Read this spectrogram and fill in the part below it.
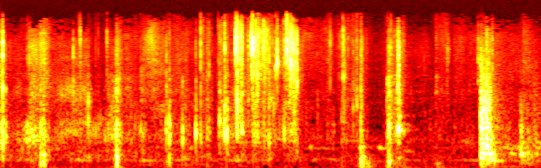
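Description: A cardboard box flap is pried open with soft scrapes and taps.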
